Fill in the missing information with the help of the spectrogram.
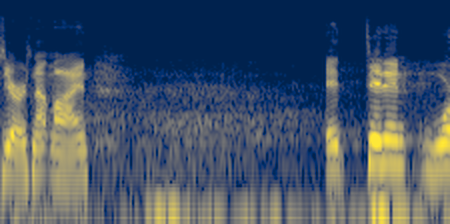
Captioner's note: خنده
